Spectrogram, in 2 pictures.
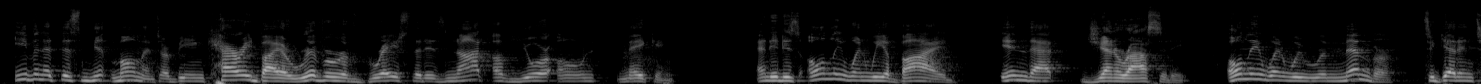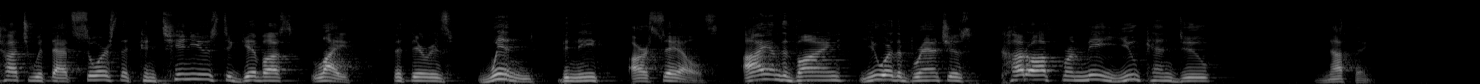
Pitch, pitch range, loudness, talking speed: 170 Hz, 155-195 Hz, -33 LUFS, 140 wpm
